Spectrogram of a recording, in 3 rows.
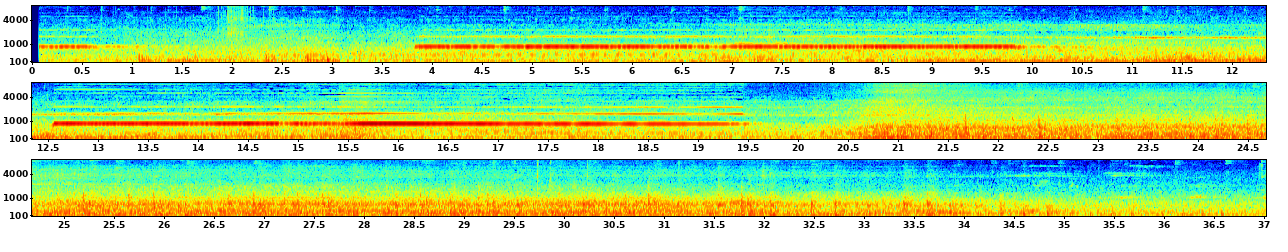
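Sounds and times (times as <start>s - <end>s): locomotive horn: 0.1s - 1.4s, 3.8s - 19.8s
train coaches rumbling on track: 0.1s - 37.0s.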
